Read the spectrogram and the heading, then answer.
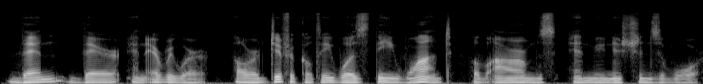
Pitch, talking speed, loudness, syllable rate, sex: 95 Hz, 130 wpm, -20 LUFS, 4.1 syllables/s, male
